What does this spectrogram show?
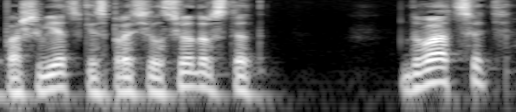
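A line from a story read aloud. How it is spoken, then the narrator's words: Plain. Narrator (Russian): ответила Ирена Парика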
